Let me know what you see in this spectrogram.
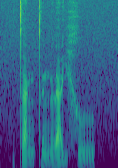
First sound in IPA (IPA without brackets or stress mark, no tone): t̪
